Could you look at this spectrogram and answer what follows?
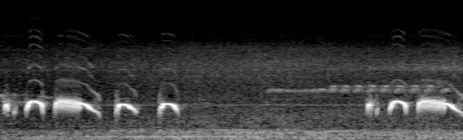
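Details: Spotted dove in a natural jungle recording meant to prompt doves to call: short arched coos in clusters, one drawn-out falling rolled note, a pause, then another coo series, over a steady faint hum.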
